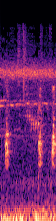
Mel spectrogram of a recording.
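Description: A duck in Tennessee quacks a few times in quick succession, loud and close over a steady background murmur.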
